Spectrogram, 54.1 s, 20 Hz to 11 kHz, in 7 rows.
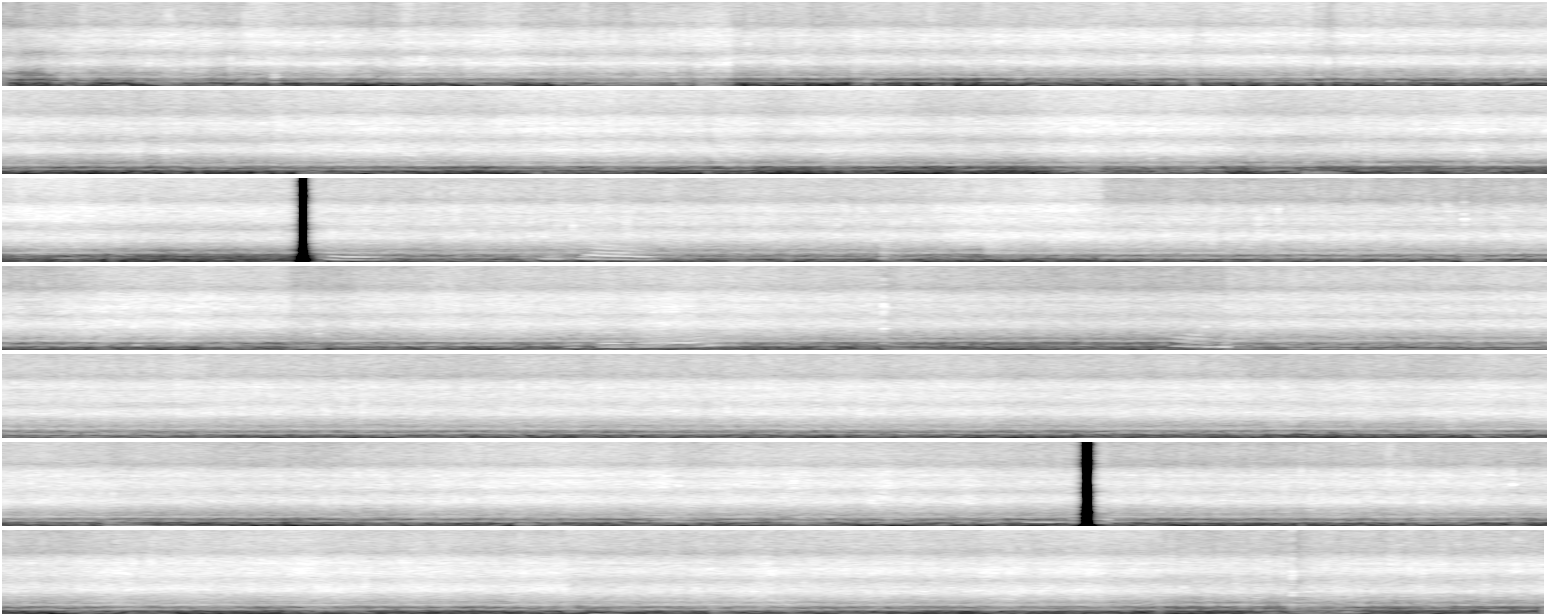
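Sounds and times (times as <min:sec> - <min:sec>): onion paste sizzling in oil: 0:00.0 - 0:54.0.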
